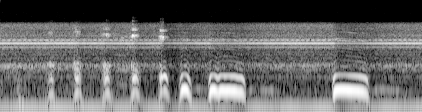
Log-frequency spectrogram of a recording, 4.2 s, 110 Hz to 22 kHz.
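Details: A male great horned owl on a late-night visit at 1:24 AM in January at Skidaway, Savannah, gives deep hoots: a quick run of short stuttered notes, then two longer, steady hoots, over a constant low electrical hum.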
